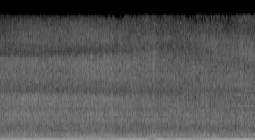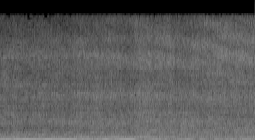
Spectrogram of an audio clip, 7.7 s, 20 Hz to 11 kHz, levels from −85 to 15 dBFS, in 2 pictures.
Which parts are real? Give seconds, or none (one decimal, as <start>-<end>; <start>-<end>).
0.0-2.0; 2.7-7.7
